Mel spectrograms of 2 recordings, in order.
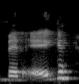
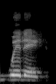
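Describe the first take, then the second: First: Wittig with the W said as a V, "Vittig"; correct pronunciation. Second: Wittig with an English W sound, as in "wit"; wrong pronunciation. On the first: Chemistry teacher showing students the right name, Wittig said with a V. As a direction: start Wittig on a V sound. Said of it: "It's pronounced Wittig". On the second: Chemistry teacher showing students the name's wrong reading, Wittig with English W. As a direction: say Wittig as spelled, starting with a W. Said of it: "It's not pronounced Wittig". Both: Shown as a demonstration.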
